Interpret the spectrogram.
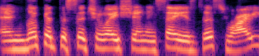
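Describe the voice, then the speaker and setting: A woman's medium-pitched voice with a Southern US accent, fairly quick, bright and sharp in tone, dry and close with no echo against a quiet background. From US South, Charleston, South Carolina. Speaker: caller. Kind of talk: casual chat. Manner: halting.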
